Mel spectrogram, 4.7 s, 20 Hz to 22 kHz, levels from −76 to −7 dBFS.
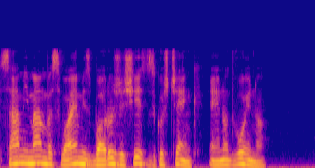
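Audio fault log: throughout, MP2 compression: the speech was likely encoded with MPEG Layer II at a starved rate, consistent with about 48 kbps. Upper sub-bands are switched off, leaving nothing above 6.5 kHz, and the coarsely quantised remaining bands sound dull, gurgling and granular.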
